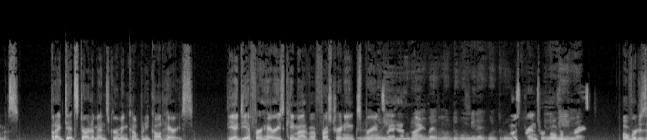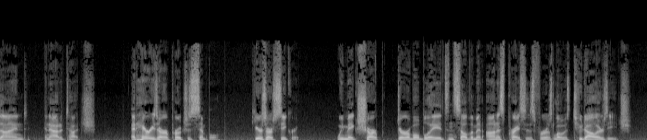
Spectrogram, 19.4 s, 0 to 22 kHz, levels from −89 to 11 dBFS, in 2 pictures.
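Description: Speech with two dips, from 5.71 to 7.08 s and from 7.6 to 8.97 s. The voice sinks by up to about 30 dB. This is likely speech suppressed in double talk by the echo canceller.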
